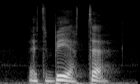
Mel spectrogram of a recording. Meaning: 1. bait 2. grazing (feeding of livestock by letting them graze) 3. pasturage (what livestock eat when out to pasture)
- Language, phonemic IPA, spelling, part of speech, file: Swedish, /ˈbeːˌtɛ/, bete, noun, Sv-bete.ogg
